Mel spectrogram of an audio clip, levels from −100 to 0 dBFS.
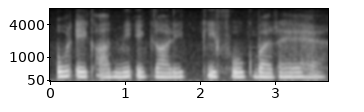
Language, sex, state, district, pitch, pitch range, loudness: Hindi, female, Chandigarh, Chandigarh, 185 Hz, 180-190 Hz, -17 LUFS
